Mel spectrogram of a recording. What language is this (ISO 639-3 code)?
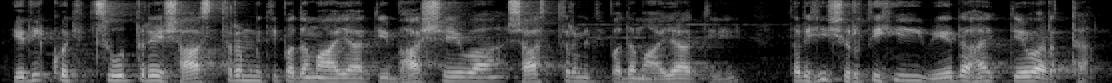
san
